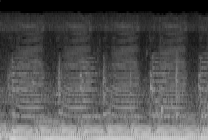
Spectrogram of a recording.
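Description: Background music with a steady bass line and guitar.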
